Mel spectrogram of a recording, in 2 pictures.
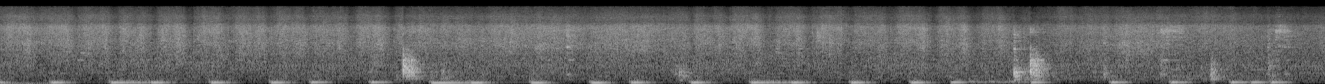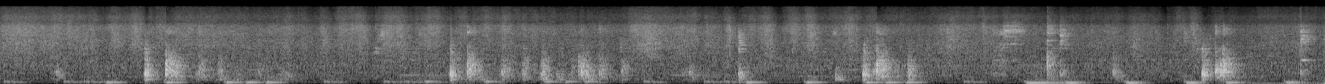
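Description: Cabbage and fried tofu sizzling in a hot wok over a gas flame as they are stir-fried. The ladle scrapes and knocks against the wok every few seconds while the food is stirred and tossed.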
